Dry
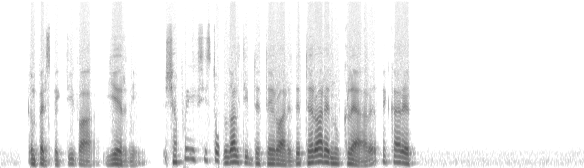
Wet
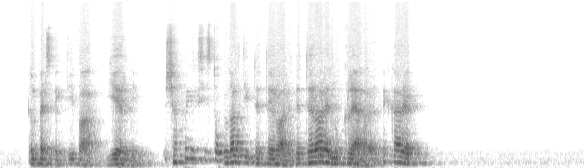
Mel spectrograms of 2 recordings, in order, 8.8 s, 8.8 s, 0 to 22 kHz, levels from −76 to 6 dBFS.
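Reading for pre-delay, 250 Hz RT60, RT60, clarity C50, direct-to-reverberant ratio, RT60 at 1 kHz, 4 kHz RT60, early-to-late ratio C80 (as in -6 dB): 4 ms, 0.80 s, 0.55 s, 8.5 dB, 3.0 dB, 0.50 s, 0.45 s, 12.0 dB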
